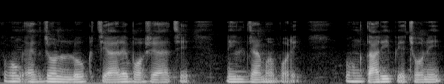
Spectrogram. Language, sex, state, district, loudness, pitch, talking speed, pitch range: Bengali, male, Tripura, West Tripura, -20 LUFS, 120 Hz, 175 wpm, 110-130 Hz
